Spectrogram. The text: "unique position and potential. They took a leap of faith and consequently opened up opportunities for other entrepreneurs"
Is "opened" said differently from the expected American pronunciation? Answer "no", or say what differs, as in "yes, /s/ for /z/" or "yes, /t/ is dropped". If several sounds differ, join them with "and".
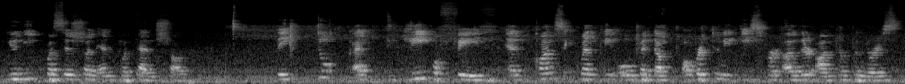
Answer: no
